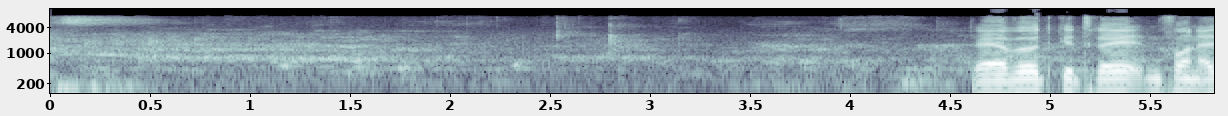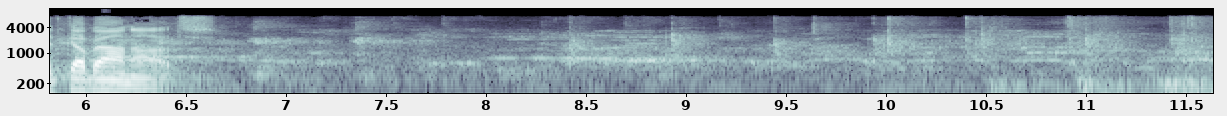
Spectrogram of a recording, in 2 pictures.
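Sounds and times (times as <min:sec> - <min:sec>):
stadium crowd cheering and urging on their team: 0:00.0 - 0:11.6
speech: 0:04.6 - 0:06.7
rhythmic claps and thumps: 0:08.9 - 0:11.6.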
